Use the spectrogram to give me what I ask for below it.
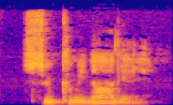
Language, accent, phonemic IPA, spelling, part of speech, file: English, Southern England, /ˌ(t)suːkəmɪˈnɑːɡeɪ/, tsukaminage, noun, LL-Q1860 (eng)-tsukaminage.wav
- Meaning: A kimarite in which the attacker pulls his opponent past him and heaves him into the air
